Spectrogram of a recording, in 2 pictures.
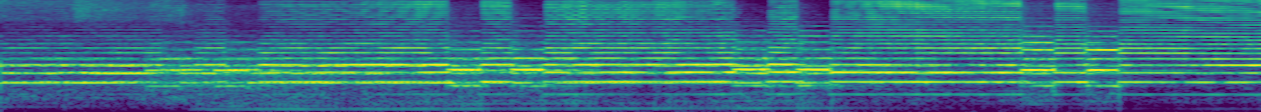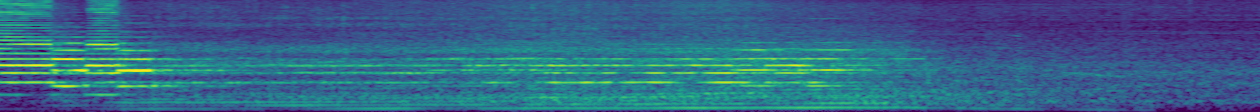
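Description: A truck engine rumbles as it drives by.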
